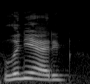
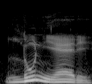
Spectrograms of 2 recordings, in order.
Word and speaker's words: Lunieri: Me explica primeiro o seu nome, como é que se pronuncia? Lunieri. Lunieri. – Isso. É francês? – É francês. E francês seria Lumière, né? – Ah, é?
